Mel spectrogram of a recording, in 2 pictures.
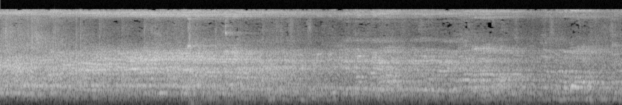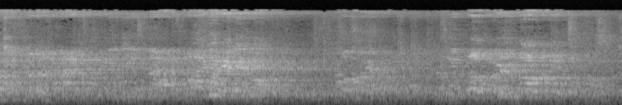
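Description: Men shout to each other in an echoing indoor hall.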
